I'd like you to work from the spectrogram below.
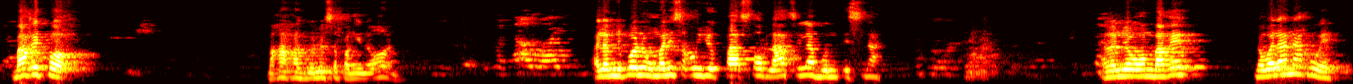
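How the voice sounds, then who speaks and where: A man's voice: sits high, roomy sound. A man preaching an emphatic sermon as pastor, full of rhetorical questions to the congregation. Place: church hall.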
